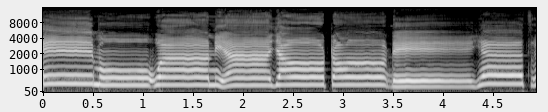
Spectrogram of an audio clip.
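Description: A single voice singing Hmong kwv txhiaj (chanted sung poetry) unaccompanied, in long held notes that drop in pitch at the ends of phrases, with short breaks for breath.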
